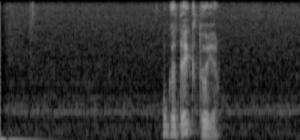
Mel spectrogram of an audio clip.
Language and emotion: Russian, neutral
